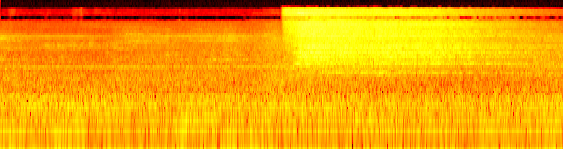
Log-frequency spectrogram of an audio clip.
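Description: Railcar at a station platform with a steady low rumble. About three and a half seconds in, a high squealing hiss with several steady tones sets in. It is the loudest part and fades after a couple of seconds.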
